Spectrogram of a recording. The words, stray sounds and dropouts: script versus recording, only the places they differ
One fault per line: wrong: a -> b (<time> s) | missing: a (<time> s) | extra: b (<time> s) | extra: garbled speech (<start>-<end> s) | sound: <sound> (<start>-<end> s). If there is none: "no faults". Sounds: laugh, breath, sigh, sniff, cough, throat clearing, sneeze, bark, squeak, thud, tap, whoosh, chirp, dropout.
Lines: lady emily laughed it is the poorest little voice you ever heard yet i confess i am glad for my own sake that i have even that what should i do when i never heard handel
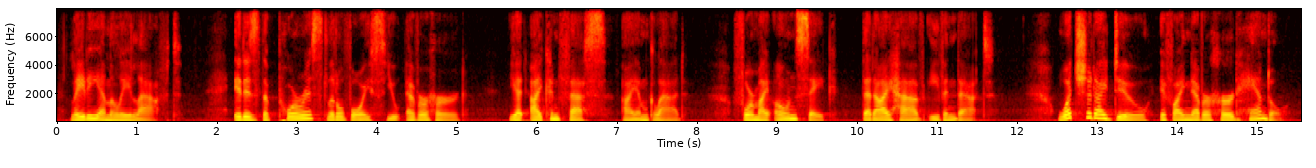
wrong: when -> if (13.8 s)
